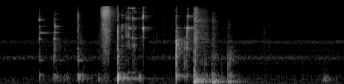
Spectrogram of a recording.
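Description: A bottle cap pops off with a hiss of gas.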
